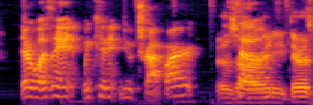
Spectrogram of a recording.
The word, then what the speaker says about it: TRAPXART: that the other day x is silent in the trap art but right yeah right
